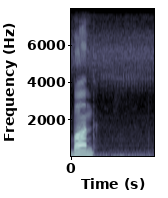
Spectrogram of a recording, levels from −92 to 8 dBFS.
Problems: background sounds at intervals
